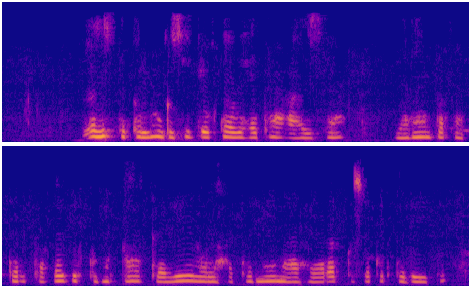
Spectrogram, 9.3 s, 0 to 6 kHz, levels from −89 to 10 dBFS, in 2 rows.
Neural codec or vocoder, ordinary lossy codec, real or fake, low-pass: codec, 24 kHz, 6 kbps, HILCodec; AAC, 24 kbps; fake; 5.4 kHz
